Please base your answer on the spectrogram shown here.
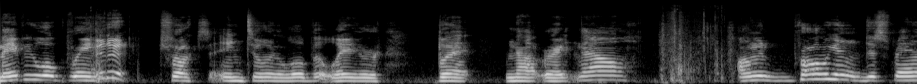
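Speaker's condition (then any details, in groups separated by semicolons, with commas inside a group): Cerebral palsy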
